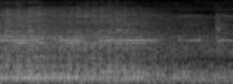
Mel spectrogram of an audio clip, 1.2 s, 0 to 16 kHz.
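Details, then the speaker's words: Aftermarket Android anti-theft alarm on a 2020 Yamaha NMAX, armed, triggered by moving the scooter: thin, steady electronic buzz from the alarm's stock small sounder over quiet surroundings; alarm working as it should. "bunyi kecil ya tapi bunyi ini bisa diganti dengan sirine atau dengan klakson ya bebas"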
